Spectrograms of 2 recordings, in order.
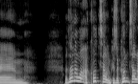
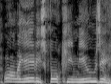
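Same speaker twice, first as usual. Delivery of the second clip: Northern, raised moody rocker; Northern accent; 6 semitones higher than usual. Acted. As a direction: grumble like a jaded rock star. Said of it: "[name]".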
